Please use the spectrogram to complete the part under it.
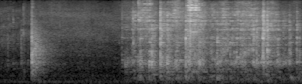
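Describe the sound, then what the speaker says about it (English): Salad dressing with garlic and mustard being mixed in a bowl in a TV studio kitchen: a sharp clink, then a steady run of scraping, clattering utensil-against-bowl strokes, close and fairly loud, with no talking. "I'll mix that well."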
